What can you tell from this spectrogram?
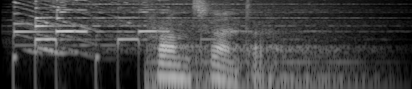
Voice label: audio channel front center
